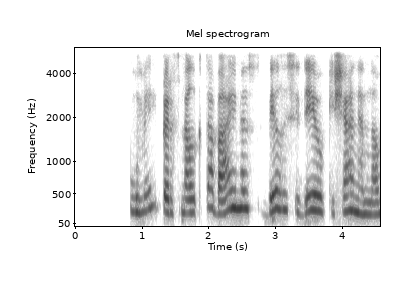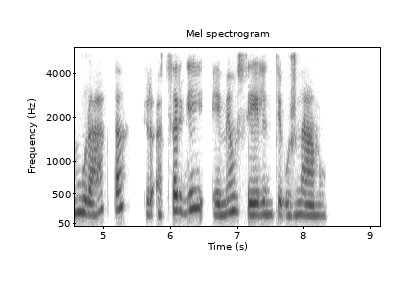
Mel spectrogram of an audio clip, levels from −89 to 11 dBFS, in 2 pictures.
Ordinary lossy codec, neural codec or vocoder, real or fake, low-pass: AAC, 48 kbps; codec, 24 kHz, 3 kbps, HILCodec; fake; 5.4 kHz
